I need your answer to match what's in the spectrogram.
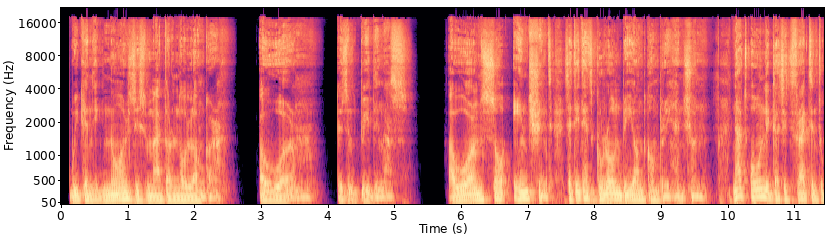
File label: Narration; Wurm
